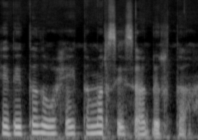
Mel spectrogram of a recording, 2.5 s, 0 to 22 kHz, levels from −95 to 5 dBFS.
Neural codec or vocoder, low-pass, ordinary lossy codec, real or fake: vocoder, 44.1 kHz, 128 mel bands, Pupu-Vocoder; none; none; fake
